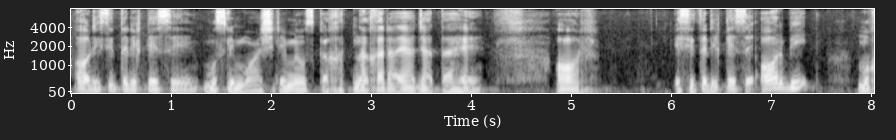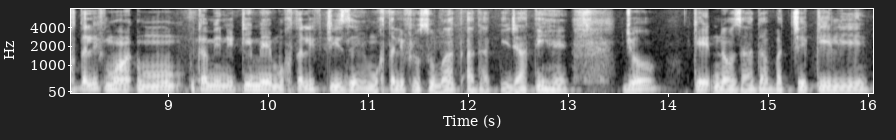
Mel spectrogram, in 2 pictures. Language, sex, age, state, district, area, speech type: Urdu, male, 30-45, Uttar Pradesh, Lucknow, rural, spontaneous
